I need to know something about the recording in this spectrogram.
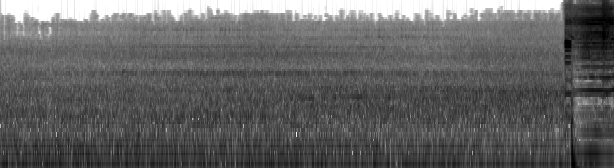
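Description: Tram running: a steady low rumble with a rushing noise, ending as music comes back in near the end.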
